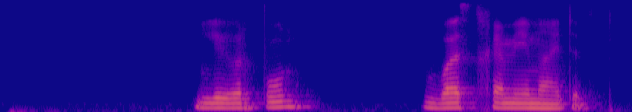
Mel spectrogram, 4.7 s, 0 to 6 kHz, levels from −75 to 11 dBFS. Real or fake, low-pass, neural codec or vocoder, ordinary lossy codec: fake; 5.4 kHz; codec, 24 kHz, 0.9 kbps, WavTokenizer, large speech release; Opus, 64 kbps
